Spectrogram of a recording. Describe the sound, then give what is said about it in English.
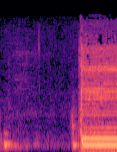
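A loud, harsh game show buzzer, hit during a Tiger King trivia game, suddenly blares after a brief quiet moment, holding a steady, raspy electronic drone to the end. “You hit the buzzer again.”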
